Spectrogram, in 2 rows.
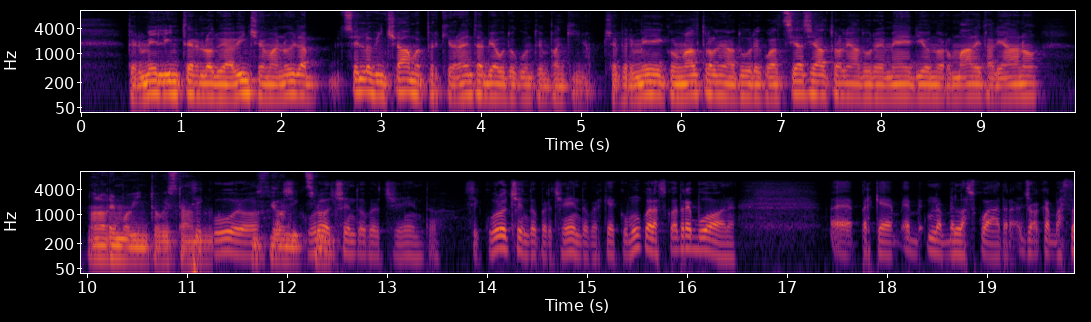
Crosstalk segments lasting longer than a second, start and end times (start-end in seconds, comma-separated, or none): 11.0-12.5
